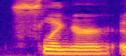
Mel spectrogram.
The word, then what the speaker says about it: Slinger: Michaela is spelled like Michael with an A, and then Slinger is like singer, but with an L.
